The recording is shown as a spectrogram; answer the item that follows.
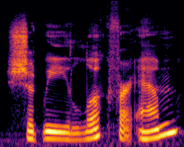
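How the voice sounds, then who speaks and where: A woman's voice: a bass voice, animated, slow pace, no room sound, voice pushed down, exaggerated voice. Woman voicing an eager young storybook girl. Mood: curious. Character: young girl, eager, curious, bossy little sister in storybook.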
